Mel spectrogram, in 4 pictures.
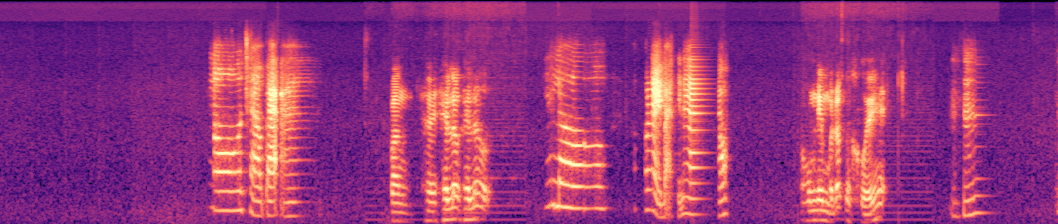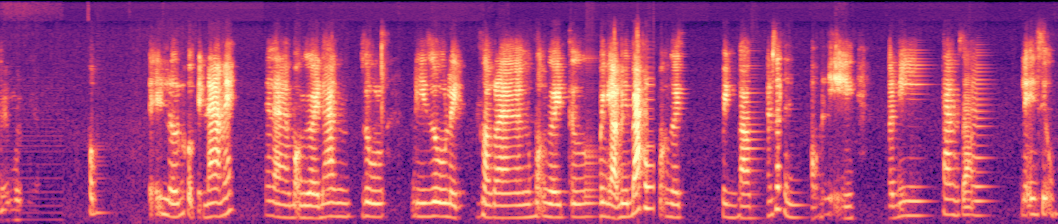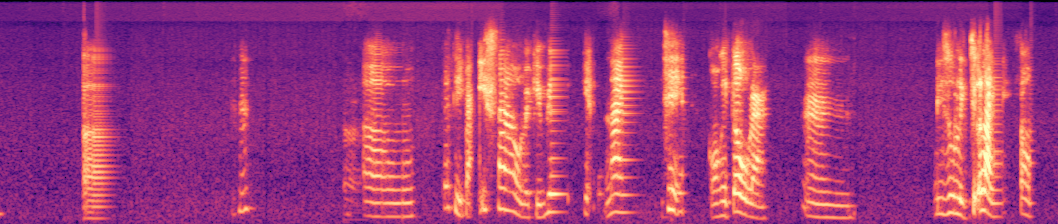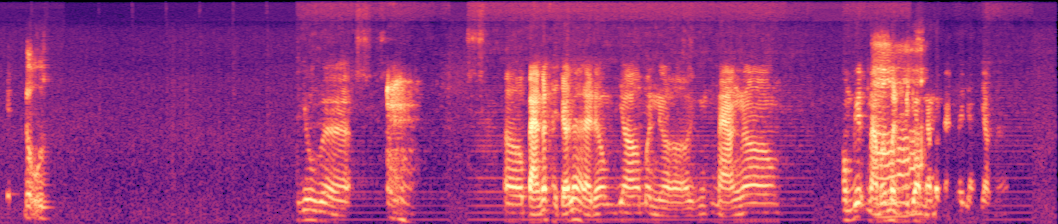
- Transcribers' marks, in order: distorted speech; mechanical hum; other background noise; tapping; unintelligible speech; static; throat clearing
- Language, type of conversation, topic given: Vietnamese, unstructured, Bạn nghĩ gì về việc du lịch ồ ạt làm thay đổi văn hóa địa phương?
